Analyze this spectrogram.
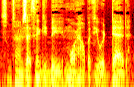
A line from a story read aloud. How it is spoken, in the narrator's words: mumble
